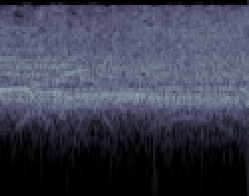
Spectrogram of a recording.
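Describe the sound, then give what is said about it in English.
A dense, steady wash of crowd cheering and applause, loud and unbroken for under two seconds, with a hissy, roaring texture and no individual voices standing out. “Just roaring applause at home.”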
